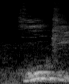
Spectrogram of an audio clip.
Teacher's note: 안 울림 소리 K로도 발음되는데 울림 소리인 기억 G로도 발음이 된다는 거야. 그러니까 이게 뭐냐면 우리가 예를 들어서 고기 이렇게 하면은 얘기 앞에서 말하는 기억이랑 뒤에서 말하는 기억은요 좀 다릅니다.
